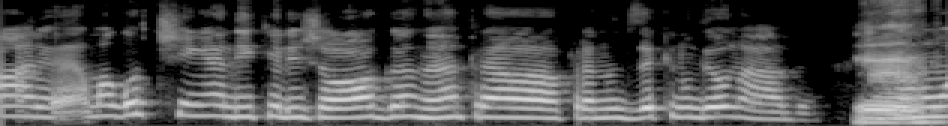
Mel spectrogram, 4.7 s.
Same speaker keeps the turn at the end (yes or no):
yes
